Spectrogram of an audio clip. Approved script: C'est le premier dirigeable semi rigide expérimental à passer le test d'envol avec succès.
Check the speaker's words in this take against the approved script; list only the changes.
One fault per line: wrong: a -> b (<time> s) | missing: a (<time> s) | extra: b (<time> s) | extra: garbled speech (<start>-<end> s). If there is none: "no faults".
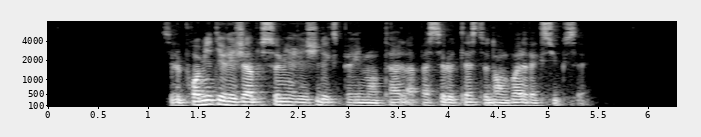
no faults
